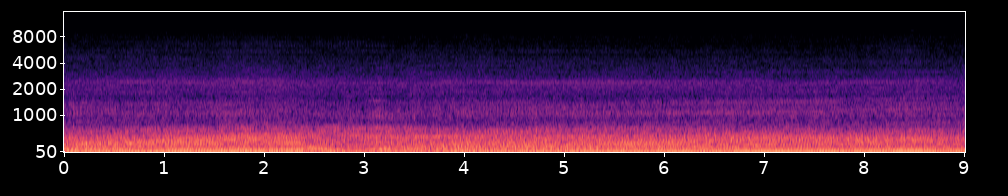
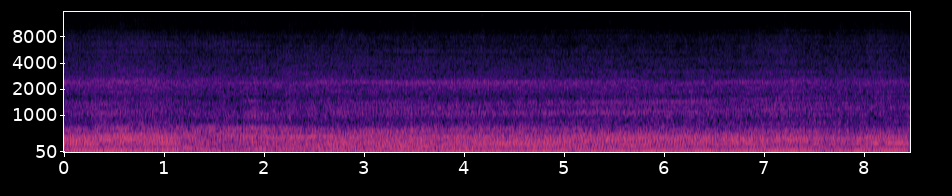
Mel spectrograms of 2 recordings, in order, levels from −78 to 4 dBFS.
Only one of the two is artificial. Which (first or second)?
second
